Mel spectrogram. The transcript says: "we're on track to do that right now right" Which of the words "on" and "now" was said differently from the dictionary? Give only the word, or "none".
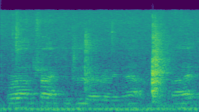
on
